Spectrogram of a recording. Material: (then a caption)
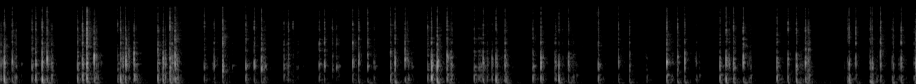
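Plastic, foil. Long painted nails and fingertips tap the printed foil-paper lid of a sealed, likely full, medium-size plastic Pot Noodle cup standing on carpet. Quick clusters of light, crisp clicking taps with a papery rattle centered around 1 kHz, each dying almost instantly, with brief silent pauses between groups.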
